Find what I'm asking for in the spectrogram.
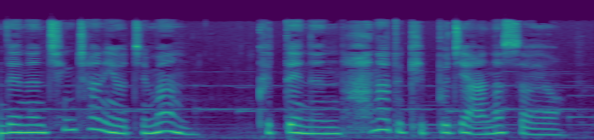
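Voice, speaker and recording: Over music in the background, a woman speaks at a fairly slow pace and fairly high pitch with lively intonation. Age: 50s. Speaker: picture book author and illustrator. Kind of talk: personal story told to camera.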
